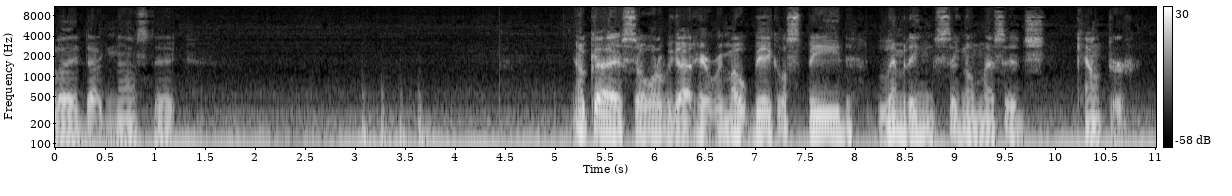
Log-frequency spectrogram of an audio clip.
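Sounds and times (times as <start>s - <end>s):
car engine idling: 0.0s - 11.0s
soft low pulses: 0.0s - 11.0s.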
